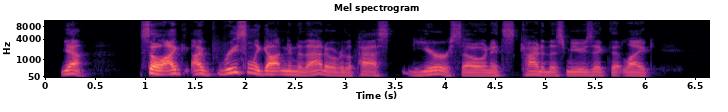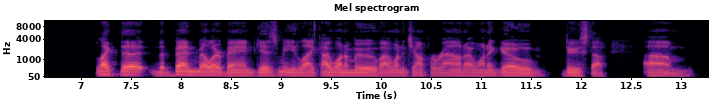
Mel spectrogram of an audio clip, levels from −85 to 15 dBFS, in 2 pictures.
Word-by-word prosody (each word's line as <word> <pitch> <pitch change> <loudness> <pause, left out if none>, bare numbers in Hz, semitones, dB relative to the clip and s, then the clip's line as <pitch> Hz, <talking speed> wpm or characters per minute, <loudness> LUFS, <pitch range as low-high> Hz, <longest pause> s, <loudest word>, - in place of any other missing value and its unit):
Yeah. - - +4 0.6
So, 180 -6 +10
I 175 0 +7
I've 155 -4 +1
recently 205 +1 +2
gotten 145 -1 +6
into 135 -4 -2
that 125 - +1
over 115 -1 -2
the 110 - -6
past 115 -2 -4 0.2
year 135 +8 0
or - - -3
so, 115 -1 -1
and 110 0 -4
it's 110 +1 -8
kinda 135 -3 -2
this 115 0 -6
music, 125 -2 -5
that, - - -5
like 110 -4 -2 1.1
like 135 -1 +1
The 130 -1 +2
the 125 0 -5
Ben 135 +3 +2
Miller 125 -1 +1
Band 110 -3 -3
gives 115 -1 -3
me, 115 -3 -4
like, 105 -3 -3
"I 115 - 0
wanna 115 -1 -1
move, 110 0 -2
I 105 -1 -2
wanna 110 -1 -6
jump 110 +1 -8
around, 110 +1 -6
I 110 - -4
wanna 105 0 -6
go 105 -1 -2 0.2
do 110 -3 -3
stuff." - - -7 0.4
Um, 100 0 -5
115 Hz, 195 wpm, -24 LUFS, 110-130 Hz, 1.1 s, So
